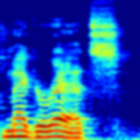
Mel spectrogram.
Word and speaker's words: Magarac: But anyway, we have the legendary Joe Magaratz, spelled Magarac, pronounced Magaratz, because it came from the Croatian word for donkey or jackass.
